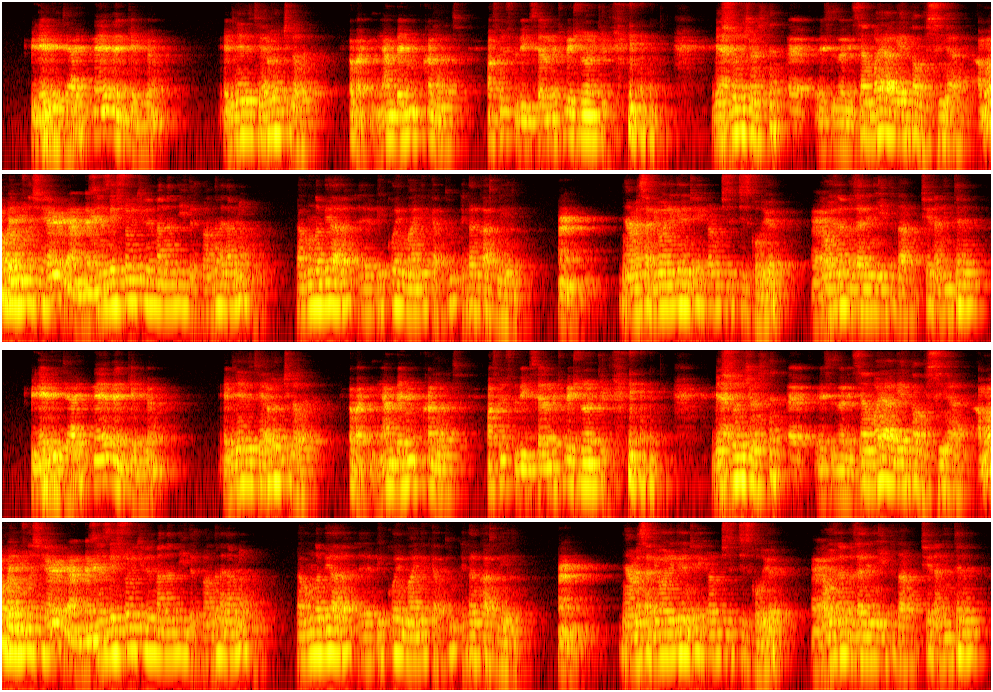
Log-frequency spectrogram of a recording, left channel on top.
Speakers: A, on the right; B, on the left.
A: Bineli
B: Nvidia'nın.
A: Cahit neye denk geliyor? E,
B: 1050
A: GB.
B: Ti 4 GB.
A: 4 mı? Yani benim ka-
B: Evet.
A: masaüstü bilgisayarımdaki 512'lik. <laughs> Yani
B: 512 mi?
A: evet 512'lik.
B: <laughs> Sen bayağı geri kalmışsın ya.
A: Ama
B: Ama
A: benim
B: ben
A: işimi
B: bununla şey
A: görüyor
B: yaptım.
A: yani demek
B: Senin 512'lin benden iyidir şu anda. Neden biliyor musun? Ben bunda bir ara e, Bitcoin mining yaptım. Ekran kartını yedim.
A: istedim.
B: Yani mesela bir oyuna girince ekranı çizik çizik oluyor.
A: evet
B: Ya o yüzden özelliğini yitirdi artık. Şeyden Intel'in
